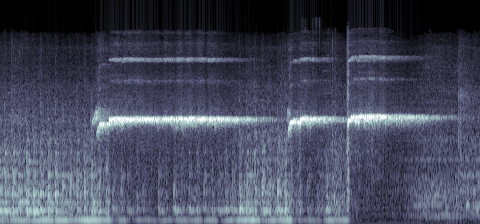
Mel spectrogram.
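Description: A whistle blown in three steady, high blasts: a long one of over two seconds, a short one, then another long one. Under it is a low drum rumble that fades out before the last blast.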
